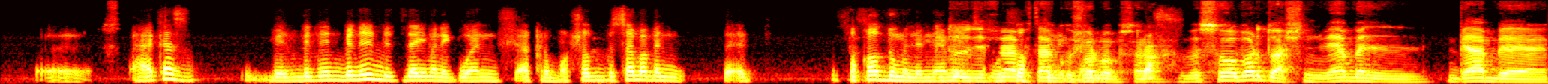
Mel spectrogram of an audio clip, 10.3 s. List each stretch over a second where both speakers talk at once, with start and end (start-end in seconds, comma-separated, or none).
6.2-7.7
